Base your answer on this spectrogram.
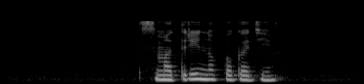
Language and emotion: Russian, neutral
